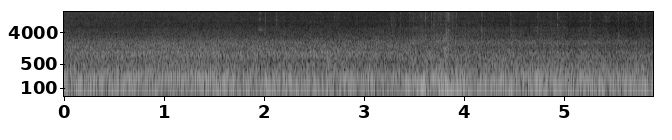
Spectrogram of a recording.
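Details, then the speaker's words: 2004 Ford Econoline E-150 XL wheelchair van, 110k miles, on highway test drive: deep engine drone builds smoothly under throttle with road rumble, revs ease at the transmission shift; engine runs strong, reaches 65–70 mph without problems, normal acceleration and gear shifts. "I'm going to give it some gas so you can hear it run, hear the transmission shift, hear the engine run strong."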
